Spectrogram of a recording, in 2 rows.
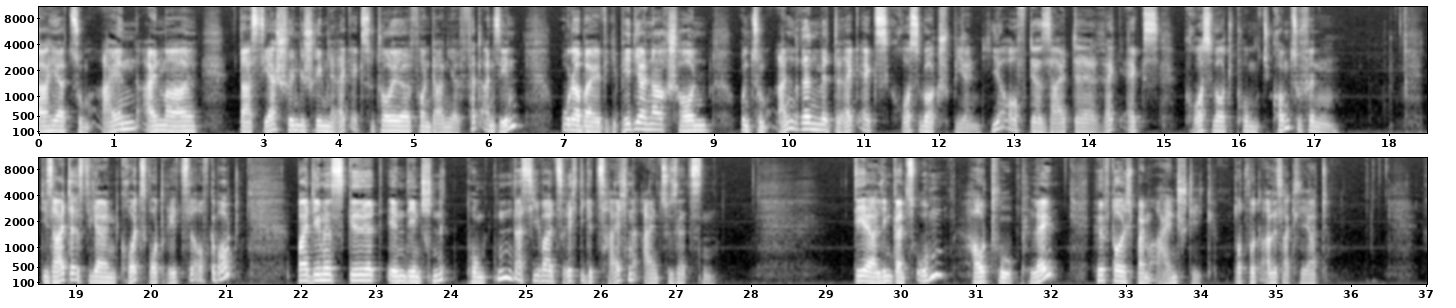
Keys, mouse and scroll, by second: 31.6 click, 36.3 click.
